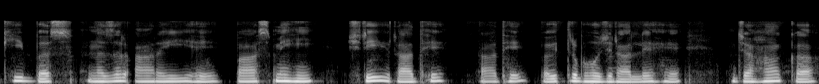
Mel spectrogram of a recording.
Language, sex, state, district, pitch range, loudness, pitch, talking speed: Hindi, male, Rajasthan, Jaipur, 130-150 Hz, -15 LUFS, 135 Hz, 130 wpm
